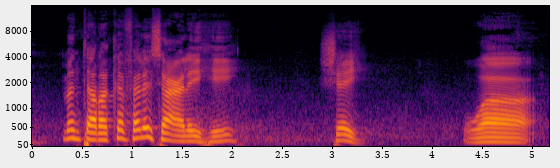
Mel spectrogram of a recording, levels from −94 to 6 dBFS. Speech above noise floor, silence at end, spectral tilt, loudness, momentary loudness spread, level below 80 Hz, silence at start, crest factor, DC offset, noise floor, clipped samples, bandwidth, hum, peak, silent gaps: 34 dB; 0.15 s; -6 dB/octave; -21 LUFS; 14 LU; -44 dBFS; 0.3 s; 16 dB; under 0.1%; -54 dBFS; under 0.1%; 13 kHz; none; -6 dBFS; none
